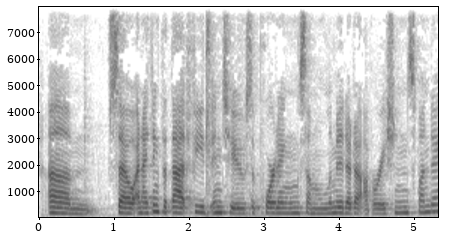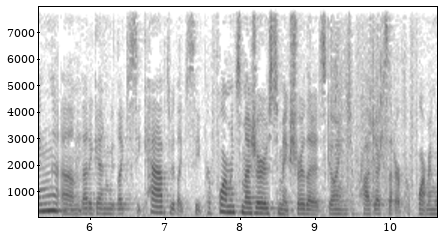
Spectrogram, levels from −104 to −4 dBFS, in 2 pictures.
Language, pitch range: English, 170-200 Hz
